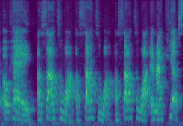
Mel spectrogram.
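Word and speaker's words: Asantewa: school with me and her name um it's a S A N T E W A, right? Um and so I didn't know how to say it, honey. All right. And so when she said it to me, I thought, "Oh my goodness, this is so pretty." As is her name is Asantoa.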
